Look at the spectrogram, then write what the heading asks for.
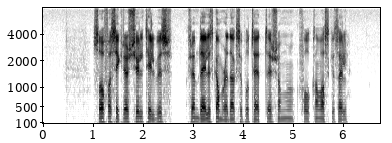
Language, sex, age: Norwegian, male, 36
